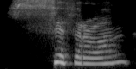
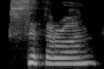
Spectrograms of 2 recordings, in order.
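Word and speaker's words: Kithairon: written for you it's written k-i-t-h-a-i-r-o-n but it's pronounced cytheron or cytheron it's a one of the controversial letters in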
